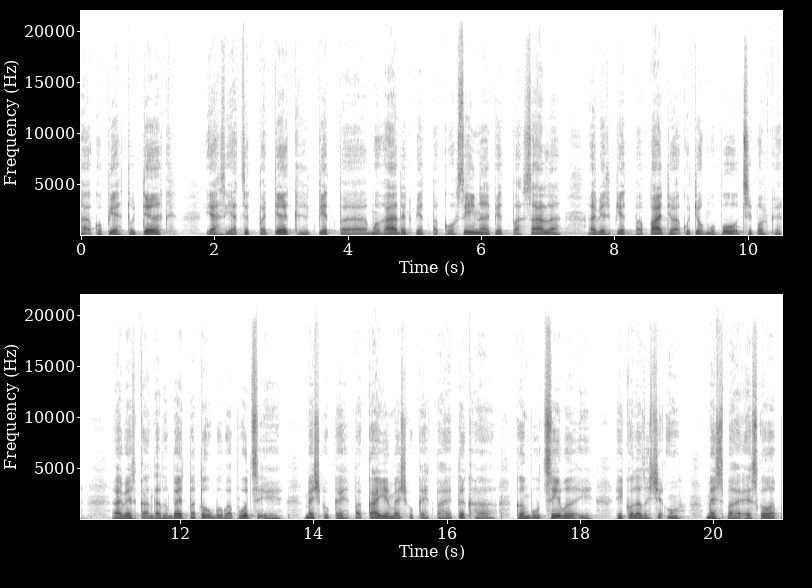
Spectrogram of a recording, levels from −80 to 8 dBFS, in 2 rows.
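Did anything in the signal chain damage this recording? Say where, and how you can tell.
No, nothing in this speech recording stood out as damaged on listening.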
